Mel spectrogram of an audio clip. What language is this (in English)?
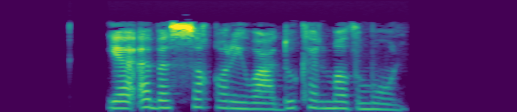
Arabic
